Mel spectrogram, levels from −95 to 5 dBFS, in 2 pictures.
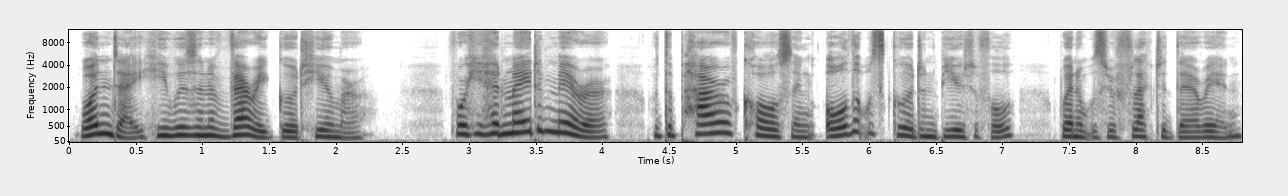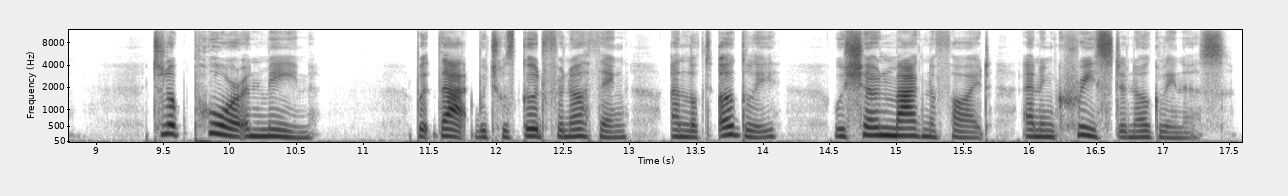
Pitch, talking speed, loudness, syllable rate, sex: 210 Hz, 180 wpm, -20 LUFS, 5.2 syllables/s, female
